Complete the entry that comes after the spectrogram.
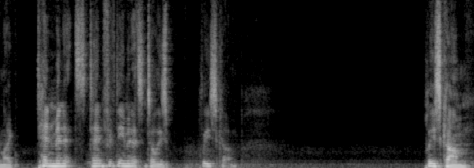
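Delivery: ordinary talk, nothing marked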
